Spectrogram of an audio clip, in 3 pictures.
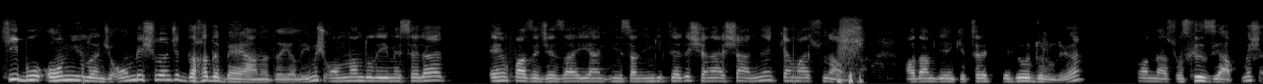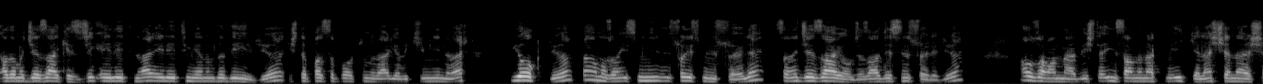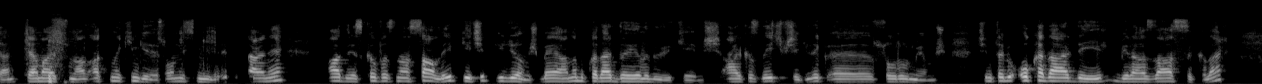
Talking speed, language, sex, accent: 170 wpm, Turkish, male, native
